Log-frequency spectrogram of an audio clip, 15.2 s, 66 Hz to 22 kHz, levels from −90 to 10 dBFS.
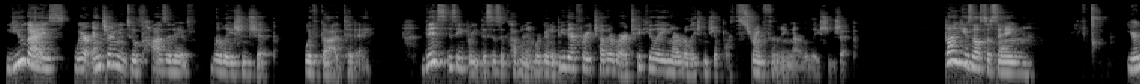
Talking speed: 160 wpm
